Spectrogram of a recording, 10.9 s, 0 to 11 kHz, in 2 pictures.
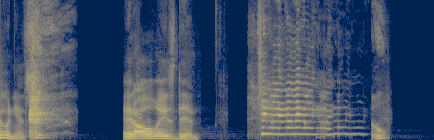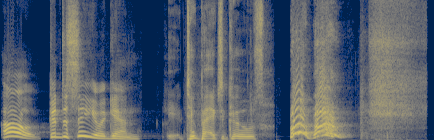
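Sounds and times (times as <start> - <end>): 
speech: 0.0 - 0.7, 1.5 - 3.3, 4.7 - 10.2
dog barking: 9.1 - 9.9.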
